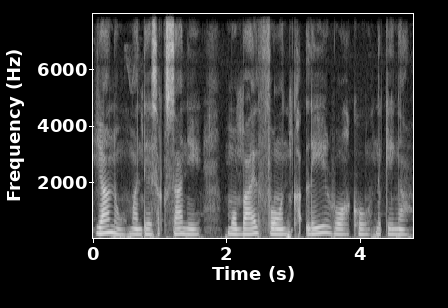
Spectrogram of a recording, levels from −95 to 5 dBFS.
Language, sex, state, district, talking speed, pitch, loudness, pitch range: Garo, female, Meghalaya, West Garo Hills, 100 wpm, 185 Hz, -18 LUFS, 180-195 Hz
